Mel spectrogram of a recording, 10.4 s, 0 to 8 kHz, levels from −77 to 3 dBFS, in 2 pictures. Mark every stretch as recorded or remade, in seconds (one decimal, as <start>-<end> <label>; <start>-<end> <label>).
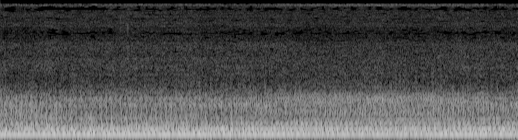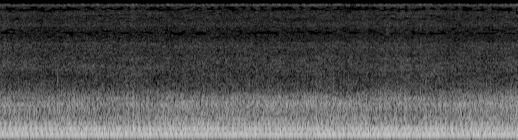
0.0-8.3 recorded; 8.3-10.0 remade; 10.0-10.4 recorded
